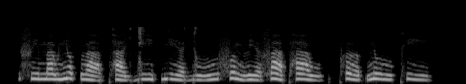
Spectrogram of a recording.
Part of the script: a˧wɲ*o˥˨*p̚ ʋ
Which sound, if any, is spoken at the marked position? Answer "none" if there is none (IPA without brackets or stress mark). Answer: o˥˨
